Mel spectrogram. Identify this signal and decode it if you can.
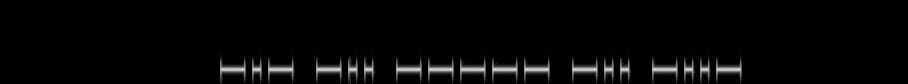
Morse code, heard as a keyed tone, about 15 wpm, 700 Hz. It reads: KD0DX
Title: USA Call Signs - 5 Characters - Repeated 2x - 15wpm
